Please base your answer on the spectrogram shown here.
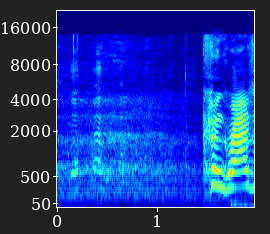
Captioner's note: laughter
